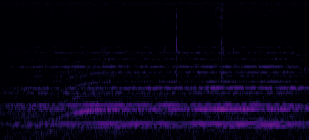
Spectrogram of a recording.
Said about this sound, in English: Sirens have sounded throughout Kyiv as Russia has launched fresh airstrikes on the Ukrainian capital.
